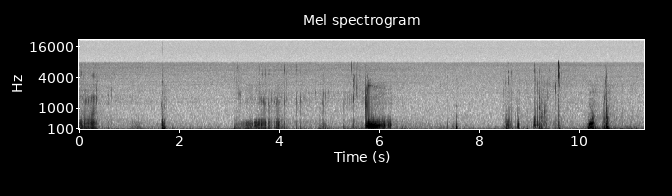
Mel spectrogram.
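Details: Irregular low gurgling and rumbling bursts with quiet gaps from an extremely hungry, empty stomach; loud stomach growling (borborygmi), a normal finding.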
